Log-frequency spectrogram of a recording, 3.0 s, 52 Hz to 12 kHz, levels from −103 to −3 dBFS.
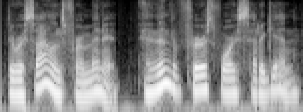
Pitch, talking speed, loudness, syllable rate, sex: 140 Hz, 255 wpm, -17 LUFS, 7.5 syllables/s, male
